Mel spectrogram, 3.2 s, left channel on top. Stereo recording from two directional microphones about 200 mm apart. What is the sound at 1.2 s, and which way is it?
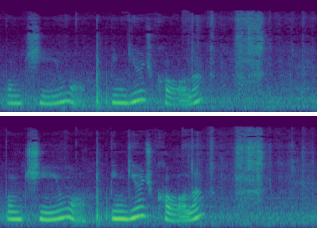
Speech, 50° right (ahead or behind).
